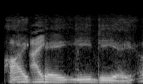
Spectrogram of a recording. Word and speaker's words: Ikeda: It's IKEDA. It's not pronounced like the furniture store. – IKEDA.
